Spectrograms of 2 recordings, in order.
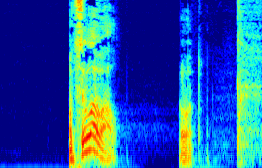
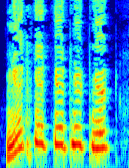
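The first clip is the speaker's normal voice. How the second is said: quick, high run of eager no's; hasty protest; 10 semitones higher than usual. A narrator's reading. Widow hurriedly promising Tom not to scream, eager high nos. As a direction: rush to reassure him, voice jumping up. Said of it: "поспешно сказала вдова".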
